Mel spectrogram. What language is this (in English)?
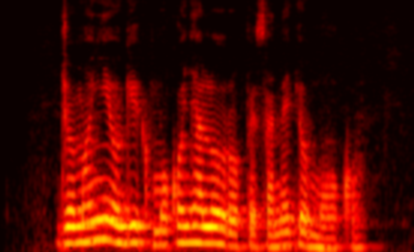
Luo (Kenya and Tanzania)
